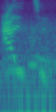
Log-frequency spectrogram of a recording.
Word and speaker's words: Haiti: But we Haitians, we don't say Haiti, we say Haiti, right? We pronounce it different, Haiti, right?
